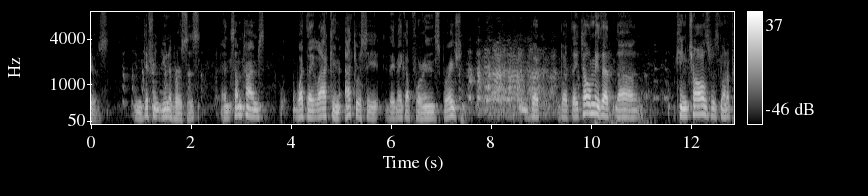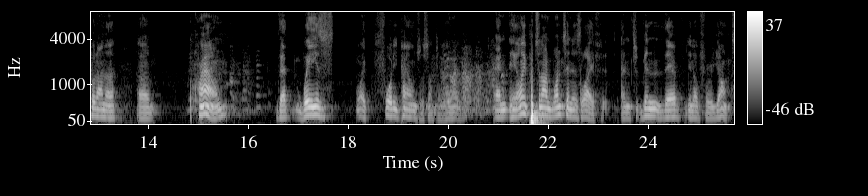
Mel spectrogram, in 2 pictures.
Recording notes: This podcast was recorded live at The Ashram in Mount Eliza on the 6th of May, 2023.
